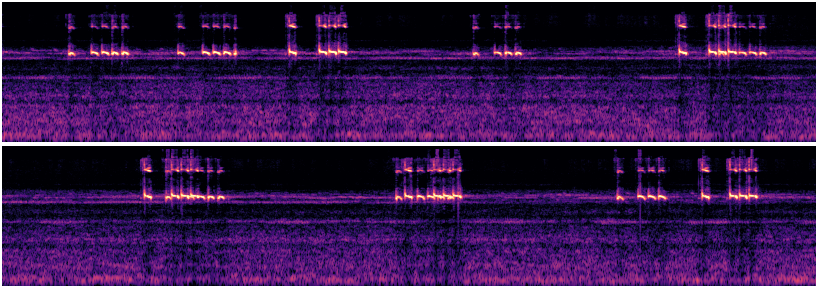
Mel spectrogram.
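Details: Matsumushi, the pine cricket, singing in autumn; crisp high chirp groups, one clipped note followed by a rapid run of three or four pulses, repeating irregularly every one to two seconds over faint low background hum.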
